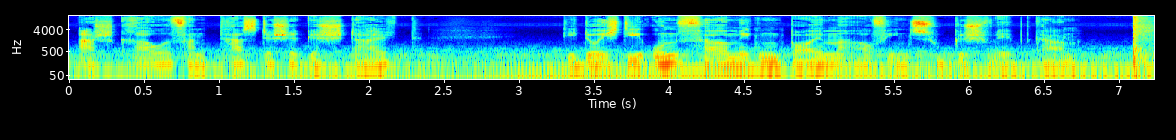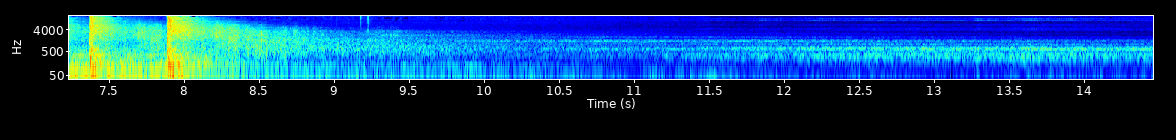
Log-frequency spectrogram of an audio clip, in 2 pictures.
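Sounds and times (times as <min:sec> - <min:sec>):
speech: 0:00.0 - 0:02.6, 0:03.3 - 0:06.9
gunshots: 0:07.1 - 0:10.4.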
